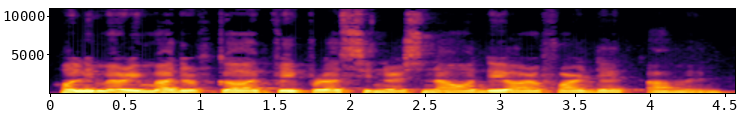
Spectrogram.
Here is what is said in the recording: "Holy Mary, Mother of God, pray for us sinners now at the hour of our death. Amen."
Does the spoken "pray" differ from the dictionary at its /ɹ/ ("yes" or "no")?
yes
